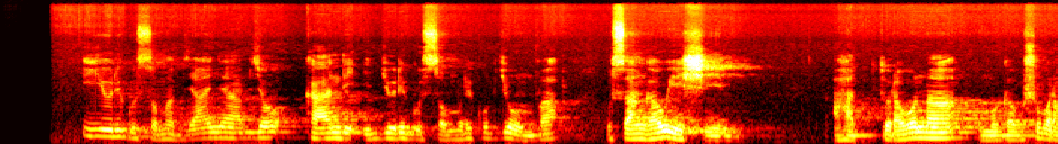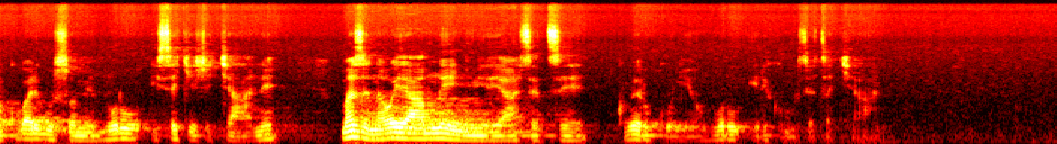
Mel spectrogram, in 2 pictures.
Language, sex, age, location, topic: Kinyarwanda, male, 25-35, Huye, education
